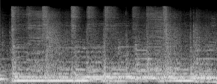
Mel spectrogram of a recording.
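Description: Live band playing an instrumental passage: electric guitars, bass, drum kit and congas, with a low note held through most of it over a steady drum beat.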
